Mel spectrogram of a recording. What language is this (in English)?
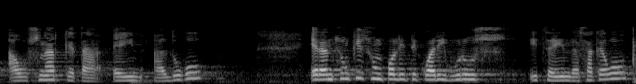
Basque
